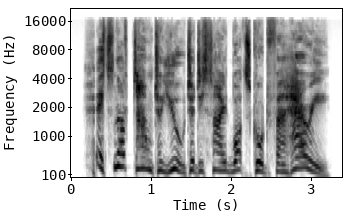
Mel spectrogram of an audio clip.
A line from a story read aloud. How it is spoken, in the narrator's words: said Mrs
